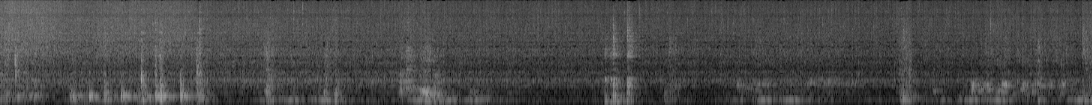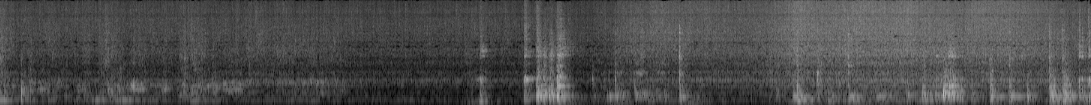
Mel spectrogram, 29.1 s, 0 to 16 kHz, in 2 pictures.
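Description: Chopped tomatoes frying and sizzling in spiced oil in a kadai, with a metal ladle stirring and scraping against the pan. Scattered sharp clicks and knocks come from the ladle, a cluster about 21–22 seconds in, and the sizzle grows louder again in the last few seconds.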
